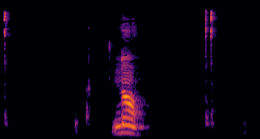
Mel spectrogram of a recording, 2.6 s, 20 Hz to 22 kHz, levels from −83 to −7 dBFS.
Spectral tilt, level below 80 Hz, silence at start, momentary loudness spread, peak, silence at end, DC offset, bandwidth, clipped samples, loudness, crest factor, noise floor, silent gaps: -1 dB/octave; under -90 dBFS; 0.05 s; 13 LU; -10 dBFS; 0.45 s; under 0.1%; 16.5 kHz; under 0.1%; -34 LUFS; 28 dB; -84 dBFS; none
